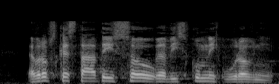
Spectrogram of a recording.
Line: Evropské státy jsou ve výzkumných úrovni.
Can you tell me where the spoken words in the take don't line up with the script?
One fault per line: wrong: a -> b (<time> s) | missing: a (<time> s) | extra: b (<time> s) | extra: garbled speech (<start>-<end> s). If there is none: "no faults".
no faults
